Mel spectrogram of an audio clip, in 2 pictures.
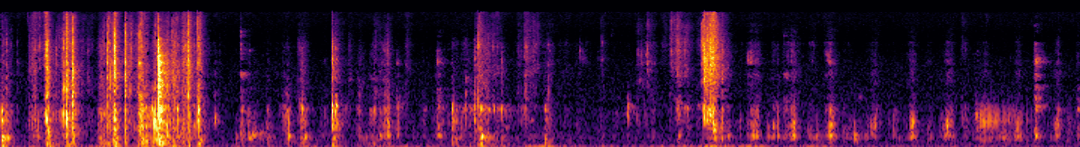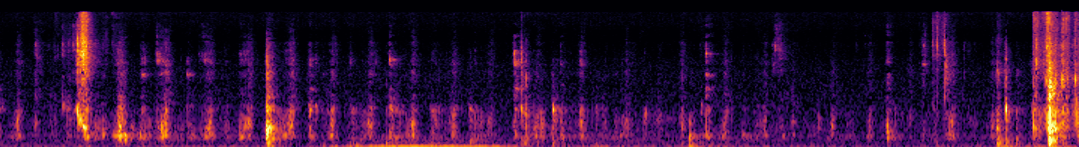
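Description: Close-up eating sounds: chewing of crispy fried dried fish and raw cabbage leaves, with sharp crunches as bites are taken. The crunching is loudest and densest in the first three seconds and again near the end, with softer chewing and a few single crunches in between.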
